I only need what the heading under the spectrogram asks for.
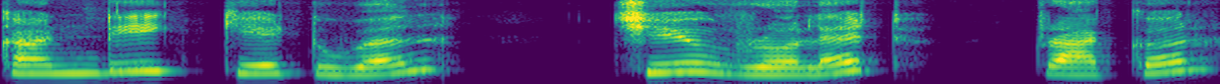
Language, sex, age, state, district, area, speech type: Telugu, female, 18-30, Andhra Pradesh, Sri Satya Sai, urban, spontaneous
